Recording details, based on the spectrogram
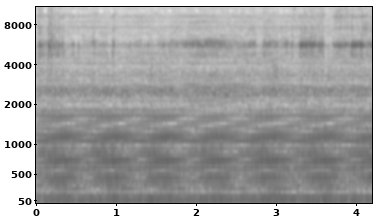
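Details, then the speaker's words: Master airbrush combo's small 18 PSI portable compressor just switched on, no spraying: steady motor hum with a light, fast, irregular rattle about twice a second; source of the rattle unknown. "The light turns green. I don't know what's making that rattling sound."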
